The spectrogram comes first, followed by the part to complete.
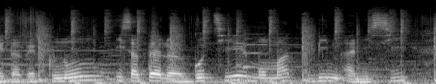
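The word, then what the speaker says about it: Gauthier Moma: Nous avons l'habitude de dire aux invités Gautier Moma euh je sais pas si j'ai bien prononcé votre nom.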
